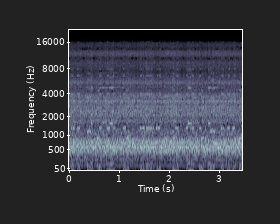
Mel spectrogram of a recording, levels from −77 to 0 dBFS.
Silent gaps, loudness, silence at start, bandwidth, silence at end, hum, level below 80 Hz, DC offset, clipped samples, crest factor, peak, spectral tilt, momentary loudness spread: none; -22 LUFS; 0 s; 16.5 kHz; 0 s; none; -52 dBFS; 0.2%; under 0.1%; 14 dB; -8 dBFS; -1 dB/octave; 0 LU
